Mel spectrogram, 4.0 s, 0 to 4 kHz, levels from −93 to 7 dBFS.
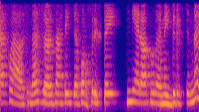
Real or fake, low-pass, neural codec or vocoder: fake; 3.6 kHz; codec, 16 kHz, 0.5 kbps, X-Codec, HuBERT features, trained on balanced general audio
